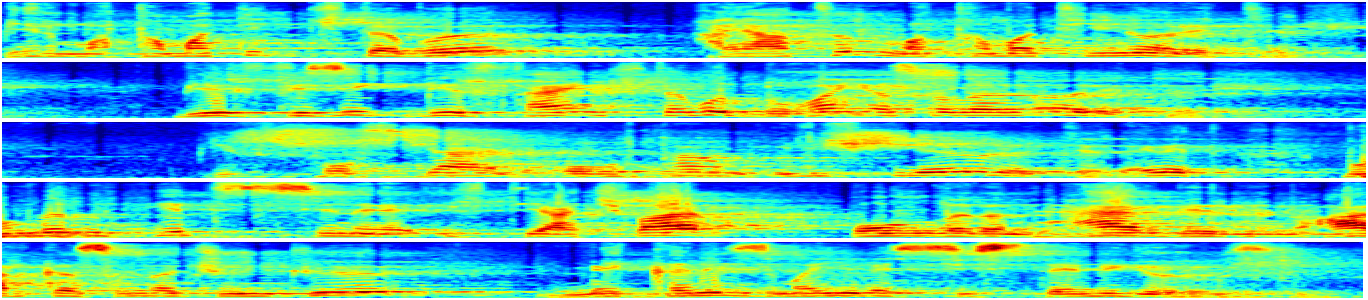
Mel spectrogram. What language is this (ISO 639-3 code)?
tur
